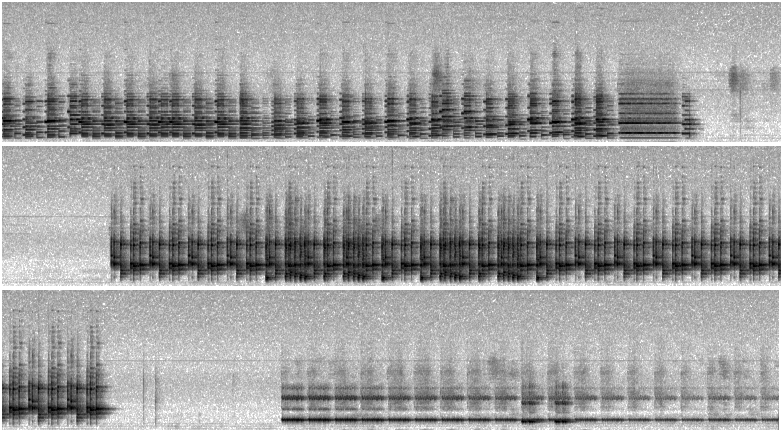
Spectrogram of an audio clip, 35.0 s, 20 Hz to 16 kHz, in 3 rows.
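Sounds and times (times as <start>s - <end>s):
phone ringtone beeping notes: 0.0s - 10.5s, 13.4s - 25.1s, 27.6s - 32.4s.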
